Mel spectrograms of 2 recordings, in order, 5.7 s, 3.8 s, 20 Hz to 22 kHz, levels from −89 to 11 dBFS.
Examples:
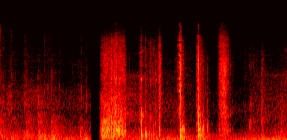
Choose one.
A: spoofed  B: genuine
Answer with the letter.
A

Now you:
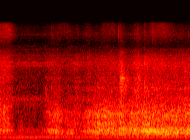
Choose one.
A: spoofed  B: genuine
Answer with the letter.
B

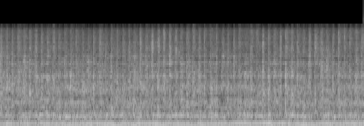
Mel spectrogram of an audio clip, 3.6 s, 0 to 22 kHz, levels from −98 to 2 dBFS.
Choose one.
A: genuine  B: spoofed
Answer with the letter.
B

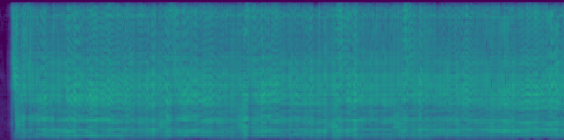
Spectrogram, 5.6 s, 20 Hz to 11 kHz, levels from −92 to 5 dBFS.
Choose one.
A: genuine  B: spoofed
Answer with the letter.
B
